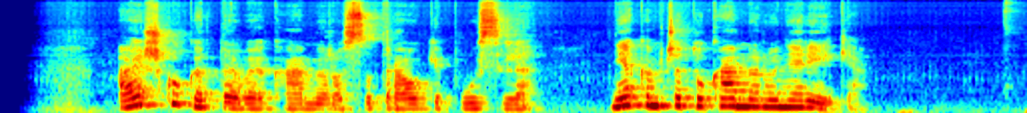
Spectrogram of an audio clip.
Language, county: Lithuanian, Panevėžys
